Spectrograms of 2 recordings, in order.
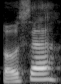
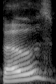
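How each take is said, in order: First: It is said with a German pronunciation. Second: It is said with an English pronunciation. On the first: This is how the name is said in its original language. "the German pronunciation is more like Bosa" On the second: This is how the speaker says his own name. "I pronounce it Bose"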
